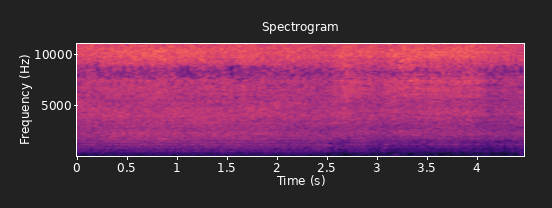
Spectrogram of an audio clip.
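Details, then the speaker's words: Rapid Air Weapons HM1000x air rifle, filled with air while cocked: continuous high, airy hiss with nothing mechanical; air leak, owner suspects around the regulator and later the brass valve's inner O-rings. "I'm not 100% sure where it's coming out, but it feels like it's around the regulator."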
